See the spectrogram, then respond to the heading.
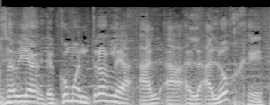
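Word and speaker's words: Ojje: Soy del pueblo Santiago de Oje, que se pronuncia Oje como ojo.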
